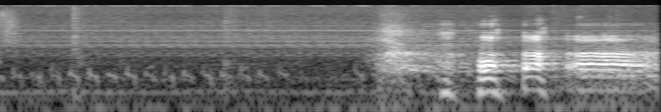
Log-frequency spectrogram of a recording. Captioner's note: laughing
